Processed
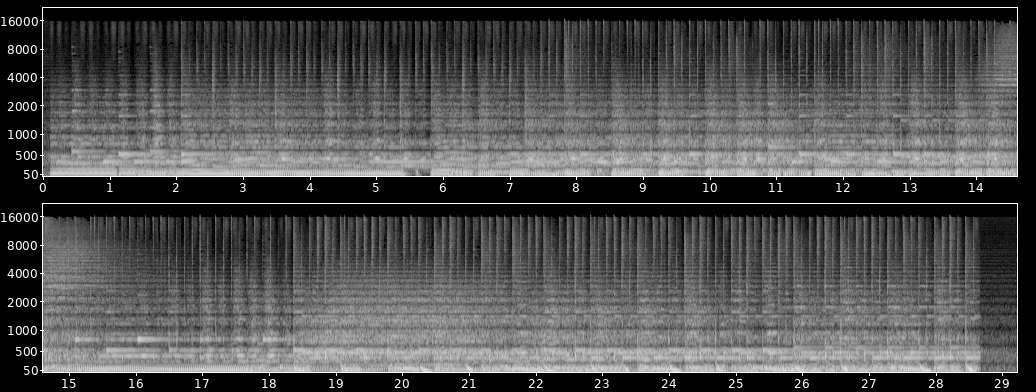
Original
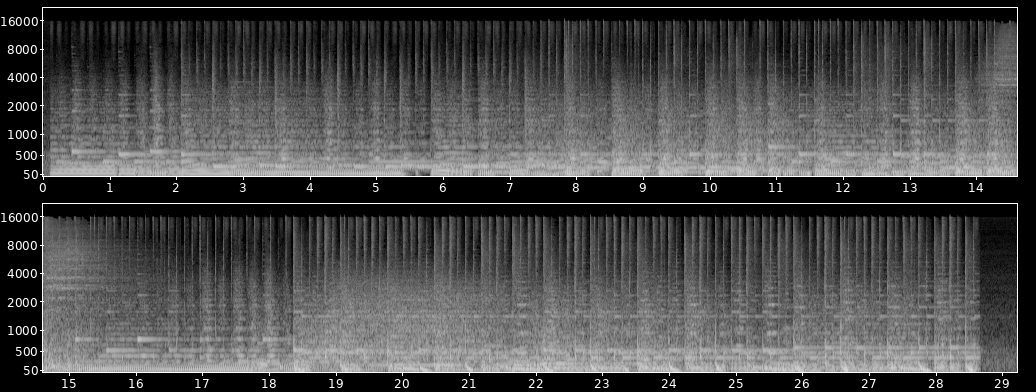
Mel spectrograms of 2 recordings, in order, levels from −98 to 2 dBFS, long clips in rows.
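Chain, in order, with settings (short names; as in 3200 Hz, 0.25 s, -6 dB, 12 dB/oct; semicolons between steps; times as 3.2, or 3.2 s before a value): in parallel at +1 dB: limiter -17 dBFS, peak gain reduction 9 dB; on the sum: comb 2.4 ms, depth 97%; gain -5.5 dB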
